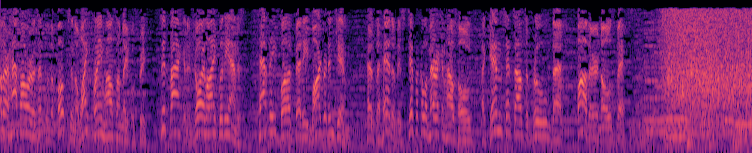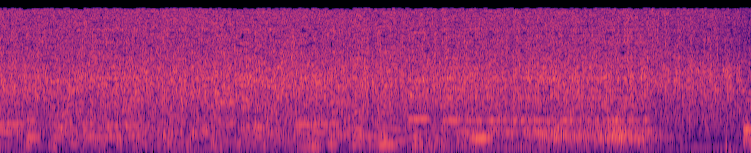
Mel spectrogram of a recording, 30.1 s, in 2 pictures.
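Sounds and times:
speech: 0.0 - 13.5
steady rain downpour in Springfield: 13.2 - 29.9.

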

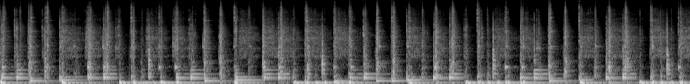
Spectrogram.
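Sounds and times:
Latin percussion: 0.0 - 6.8.

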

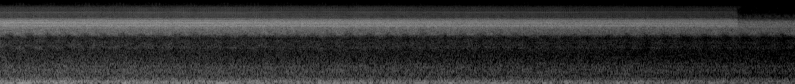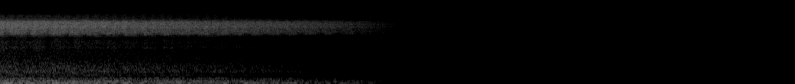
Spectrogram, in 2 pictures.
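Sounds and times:
cicadas buzzing in rapid regular pulses: 0.0 - 11.7.

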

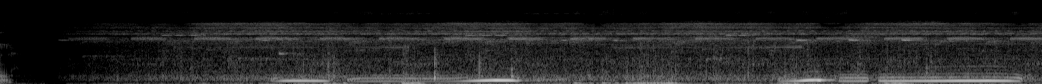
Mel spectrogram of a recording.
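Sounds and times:
Nocturnal Curassow hooting in the eastern lowlands of South America: 2.7 - 6.7, 7.7 - 10.4.

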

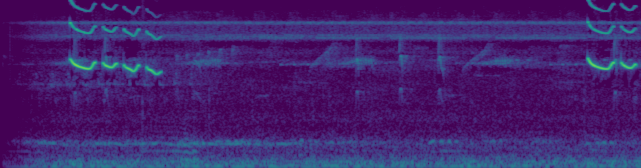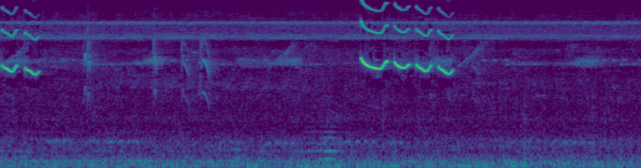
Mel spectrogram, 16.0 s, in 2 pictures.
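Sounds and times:
Cinnamon becard song of thin high whistled notes: 0.9 - 2.0, 7.4 - 8.5, 12.5 - 13.7.

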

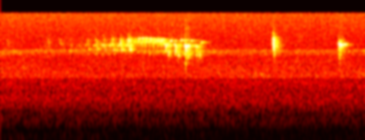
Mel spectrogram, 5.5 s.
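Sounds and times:
Tropical Parula singing in Ecuador: 0.1 - 3.2, 3.9 - 4.3, 5.0 - 5.3.

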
